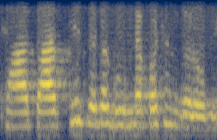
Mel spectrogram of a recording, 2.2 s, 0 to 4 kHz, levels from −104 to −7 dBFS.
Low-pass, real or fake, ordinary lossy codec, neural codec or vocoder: 3.6 kHz; fake; Opus, 32 kbps; vocoder, 24 kHz, 100 mel bands, Vocos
